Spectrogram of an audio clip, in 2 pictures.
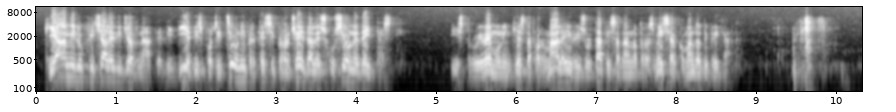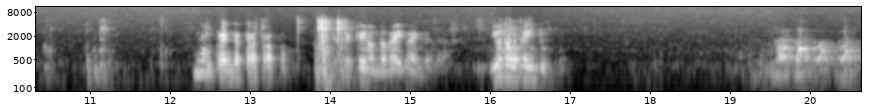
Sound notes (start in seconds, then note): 13.7 door closes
